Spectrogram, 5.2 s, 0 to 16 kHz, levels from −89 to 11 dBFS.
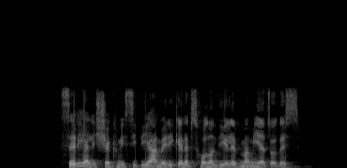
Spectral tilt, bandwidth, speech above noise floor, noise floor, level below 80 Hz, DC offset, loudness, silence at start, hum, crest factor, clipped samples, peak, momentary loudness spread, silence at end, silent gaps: -3.5 dB/octave; 7.6 kHz; over 50 dB; under -90 dBFS; -78 dBFS; under 0.1%; -40 LUFS; 0.9 s; none; 18 dB; under 0.1%; -24 dBFS; 9 LU; 0.75 s; none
